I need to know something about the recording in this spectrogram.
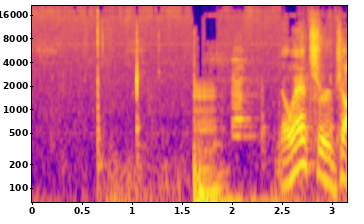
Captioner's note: buzzer buzzes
